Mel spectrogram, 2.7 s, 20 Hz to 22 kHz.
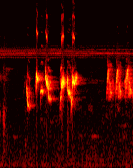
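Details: Red-whiskered bulbul, wild-origin Vietnam–Laos bird caged for a year, singing its 80% 'double' style to stimulate other bulbuls. Two loud, rich whistled phrases follow each other, then a quicker triple chirp, with a faint high hum behind.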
